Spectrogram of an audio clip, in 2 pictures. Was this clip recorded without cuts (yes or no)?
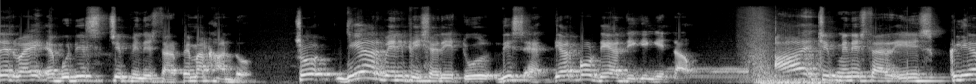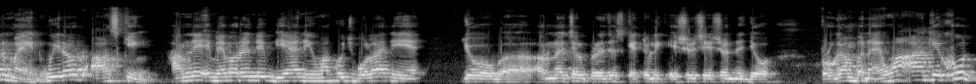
no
